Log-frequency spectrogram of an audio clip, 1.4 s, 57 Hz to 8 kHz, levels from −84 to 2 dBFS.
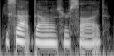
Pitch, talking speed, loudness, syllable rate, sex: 185 Hz, 250 wpm, -18 LUFS, 4.8 syllables/s, female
